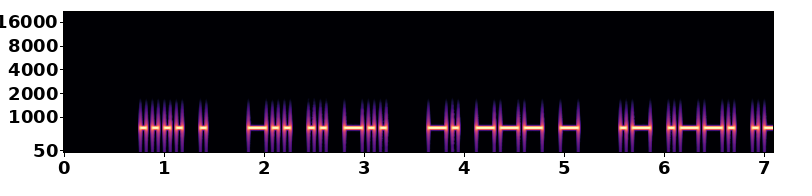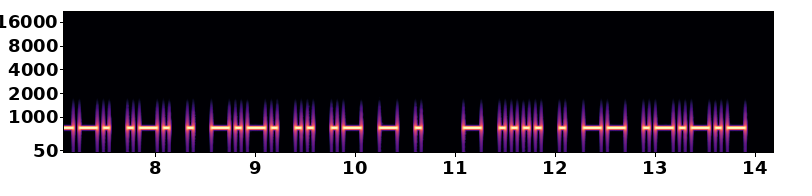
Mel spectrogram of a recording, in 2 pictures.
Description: Morse code, heard as a keyed tone, about 20 wpm, 700 Hz. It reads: HE DID NOT APPRECIATE THEM.
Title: Sentences from Top 1300 Words 20wpm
